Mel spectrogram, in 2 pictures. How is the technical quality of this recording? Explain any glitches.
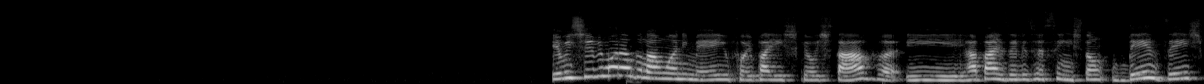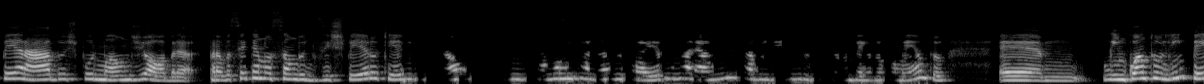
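A couple of echo-canceller glitches stand out, one tiny and one quite noticeable.

Around 6.25 to 6.33 s there's a brief scrap of the other side's voice leaking through, very faint, something like 30 dB under the speech. It's most likely loudspeaker playback that the echo canceller didn't fully strip from the mic.

Then comes speech suppressed in double talk, from 16.09 to 16.79 s and again from 16.99 to 21.09 s. The voice sinks hard, by roughly 35 dB at its worst, across those four-plus seconds. The likely cause is both ends talking at once, with the canceller unable to tell its own talker from the echo and turning everything down.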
